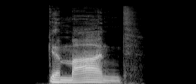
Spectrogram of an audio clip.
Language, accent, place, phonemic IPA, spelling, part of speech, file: German, Germany, Berlin, /ɡəˈmaːnt/, gemahnt, verb, De-gemahnt.ogg
- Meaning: past participle of mahnen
